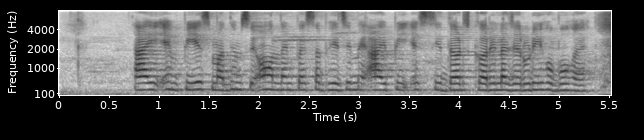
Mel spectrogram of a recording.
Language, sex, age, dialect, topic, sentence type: Magahi, female, 36-40, Southern, banking, statement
